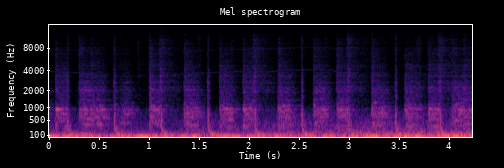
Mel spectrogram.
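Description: Electronic dance music with a steady beat and heavy bass.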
